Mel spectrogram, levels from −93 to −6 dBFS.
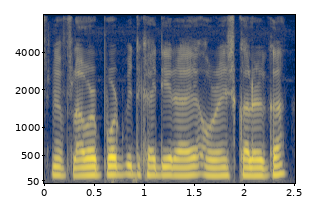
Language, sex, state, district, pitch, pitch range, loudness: Hindi, male, Arunachal Pradesh, Longding, 145 Hz, 140-155 Hz, -17 LUFS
